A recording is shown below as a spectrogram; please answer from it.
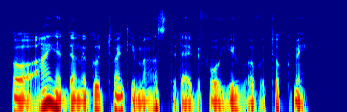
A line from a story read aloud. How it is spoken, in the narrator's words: laughed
